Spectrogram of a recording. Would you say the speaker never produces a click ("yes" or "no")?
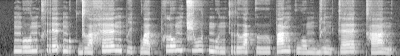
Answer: yes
